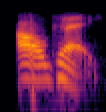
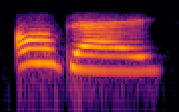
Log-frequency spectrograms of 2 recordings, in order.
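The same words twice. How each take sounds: First: Said in the usual way. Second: Put-on high, louder little girl voice; the child ghost calling out; eerie child voice, louder. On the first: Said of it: "The second one was". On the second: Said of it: "all you could hear clearly from her was".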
